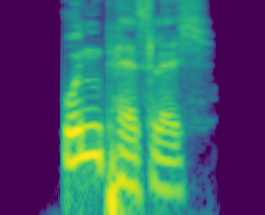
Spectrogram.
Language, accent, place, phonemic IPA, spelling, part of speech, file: German, Germany, Berlin, /ˈʊnˌpɛslɪç/, unpässlich, adjective, De-unpässlich.ogg
- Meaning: indisposed, unwell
